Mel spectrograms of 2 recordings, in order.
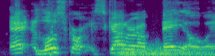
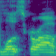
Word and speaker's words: Lo Scarabeo: Lo Scarabeo, I think is actually how you say it. But yeah, my wife said Lo Scarabo.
